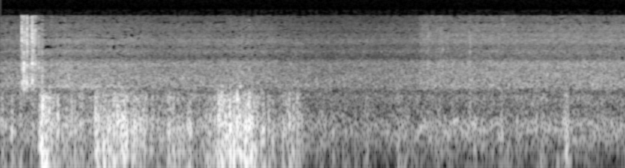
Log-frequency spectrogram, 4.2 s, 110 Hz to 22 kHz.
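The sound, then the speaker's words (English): Loud, buffeting wind gusts on a beach, suddenly picking up by 5 to 10 miles an hour, roar across the microphone in uneven surges, strongest in the first two seconds, then settle into a steady lower rush with faint surf beneath. “Notice the wind just picked up 5 to 10 miles an hour just all of a sudden, and the waves are already showing that.”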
